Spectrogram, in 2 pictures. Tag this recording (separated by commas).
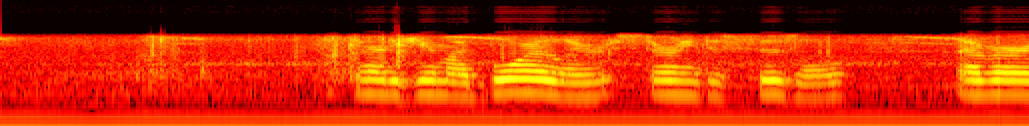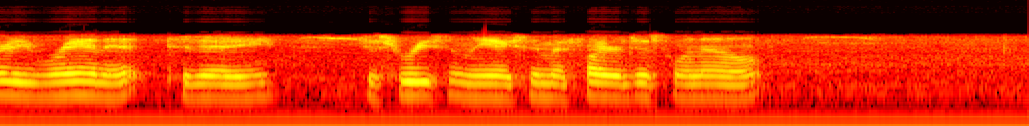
Speech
